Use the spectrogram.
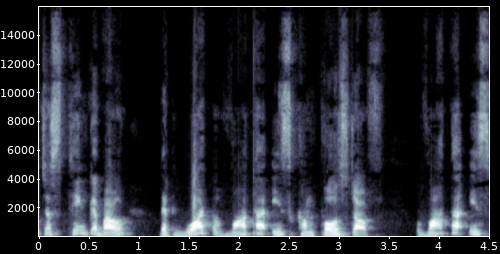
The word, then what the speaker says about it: Vata: the queen of doshas Vata water v-a-t-a first a is a long a second a is a short a so what what in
